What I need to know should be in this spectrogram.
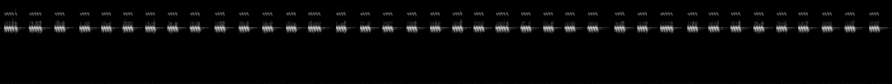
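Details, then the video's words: Steady summer-evening chirps from a male cricket, high and piercing, repeated about four times a second in an even, tireless rhythm with a brief hitch near the middle; no other sounds. "Cricket Chirping Sound Effect"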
